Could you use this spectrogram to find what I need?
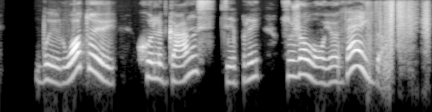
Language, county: Lithuanian, Vilnius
